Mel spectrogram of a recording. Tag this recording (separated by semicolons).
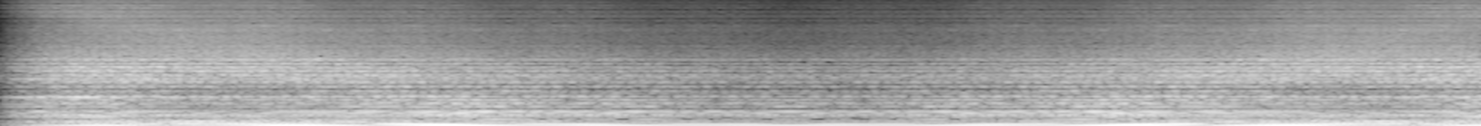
background; granular; processed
